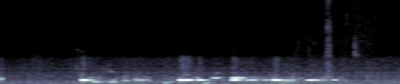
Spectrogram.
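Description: A faint, muffled voice coming over a telephone line, thin and cut off above the phone band, in short broken stretches: a caller's line being connected.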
